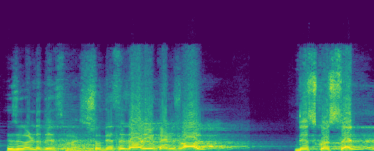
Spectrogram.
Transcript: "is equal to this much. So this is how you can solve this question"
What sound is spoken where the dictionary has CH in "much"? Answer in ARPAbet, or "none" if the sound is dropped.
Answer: S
